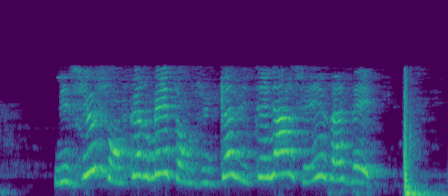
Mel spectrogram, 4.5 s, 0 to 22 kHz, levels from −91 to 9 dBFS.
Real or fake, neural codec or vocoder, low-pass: real; none; 5.4 kHz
